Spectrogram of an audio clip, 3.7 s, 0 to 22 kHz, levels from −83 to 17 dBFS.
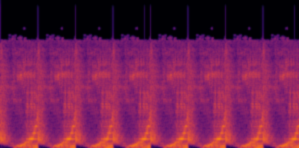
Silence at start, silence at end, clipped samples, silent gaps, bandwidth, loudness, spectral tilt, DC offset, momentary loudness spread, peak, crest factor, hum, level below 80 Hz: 0 s; 0 s; under 0.1%; none; 19 kHz; -14 LUFS; -2.5 dB/octave; under 0.1%; 2 LU; -2 dBFS; 14 dB; none; -38 dBFS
